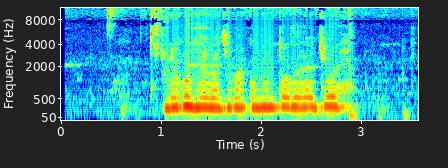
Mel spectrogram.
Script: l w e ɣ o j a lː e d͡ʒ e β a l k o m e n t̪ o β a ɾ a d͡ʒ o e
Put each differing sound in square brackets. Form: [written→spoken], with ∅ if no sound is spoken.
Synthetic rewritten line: l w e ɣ o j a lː [e→a] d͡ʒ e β a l k o m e n t̪ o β [a→e] ɾ a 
